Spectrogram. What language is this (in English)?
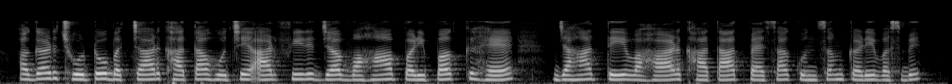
Magahi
